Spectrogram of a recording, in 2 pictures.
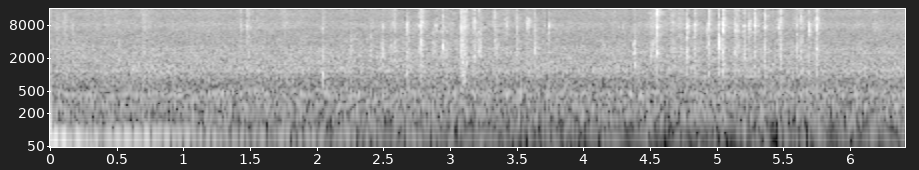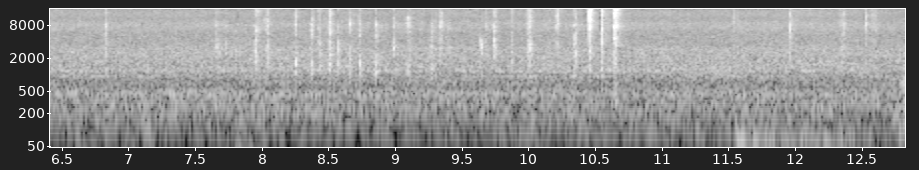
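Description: Fingers type on a computer keyboard with quiet, uneven runs of clicking keystrokes that pause briefly and resume, faint and close, with no talking.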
